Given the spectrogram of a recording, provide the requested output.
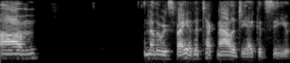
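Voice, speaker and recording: Talking at a fairly quick pace, a woman speaks with a Chicago accent. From US Midwest, Chicago. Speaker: life coach and social worker. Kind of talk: webinar presentation. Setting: online webinar.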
